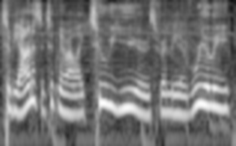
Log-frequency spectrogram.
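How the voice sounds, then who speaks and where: A woman hosting a casual interview chat who talks in a relaxed, encouraging way and laughs easily. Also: on the low side, fairly quick. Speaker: host, teacher.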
